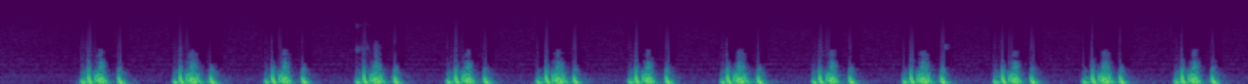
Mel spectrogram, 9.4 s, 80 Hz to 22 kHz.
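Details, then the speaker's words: Early aortic stenosis with thickened, fibrosed but mobile cusps: first sound, then an ejection click, an ejection systolic murmur and the second sound, regular at about 88 a minute. "في الايرلي كيسز الفالف كاس بتكون سكند وفايبروزد لكن موبايل، فتحها يعمل ايجكشن كليك وقفلها يعمل سكند ساوند. وفي الحالات دي بنسمع الفيرست ساوند وبعديها على طول ايجكشن كليك ثم الايجكشن سيستوليك مامر ثم السكند ساوند"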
